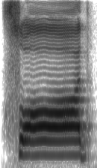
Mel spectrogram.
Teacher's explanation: हरफ सौद, ज़ुबान की नोक और ऊपर नीचे के दोनों दांत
